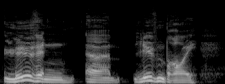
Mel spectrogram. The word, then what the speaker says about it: Löwenbräu: And of course, you know, it's pronounced Löwenbräu in German.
